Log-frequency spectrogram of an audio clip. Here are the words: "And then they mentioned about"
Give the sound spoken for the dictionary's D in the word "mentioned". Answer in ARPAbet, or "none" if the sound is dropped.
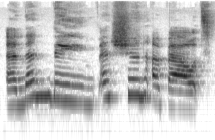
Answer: none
